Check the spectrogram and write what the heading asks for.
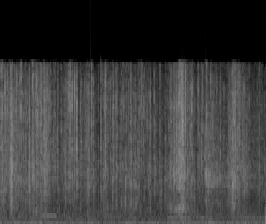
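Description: Faint crinkling of a clear plastic bag as hands press shortcrust pastry dough together inside it, over low room tone.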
